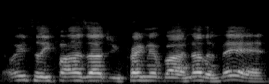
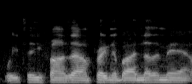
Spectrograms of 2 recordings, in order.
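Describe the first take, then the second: First: High-voiced, scandalized echo; mock shock. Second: Said in the usual way. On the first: Echoing Katie's comment back to her, in mock shock. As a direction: repeat it in a high, put-on aghast voice.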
